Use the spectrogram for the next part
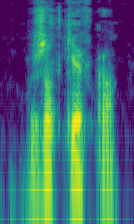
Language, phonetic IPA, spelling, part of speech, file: Polish, [ʒɔtʲˈcɛfka], rzodkiewka, noun, Pl-rzodkiewka.ogg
